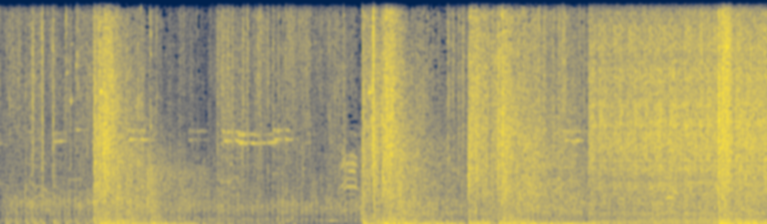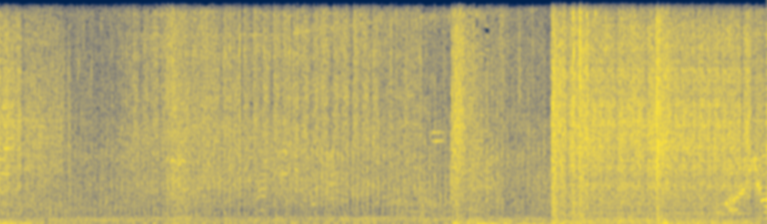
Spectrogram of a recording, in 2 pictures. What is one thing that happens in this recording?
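Rifle shots crack in short bursts.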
